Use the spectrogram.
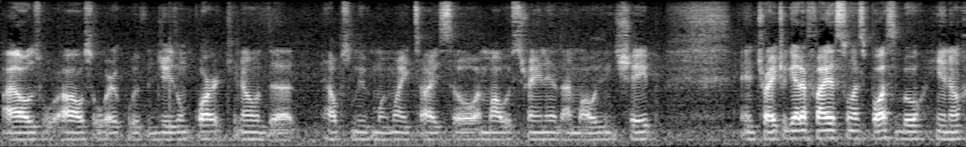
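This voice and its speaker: A man from Brazil with a Portuguese accent, speaking halting English full of "you know" in a casual interview. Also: medium pitch, monotone, creaky, a little hiss or hum. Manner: frequent "you know" fillers, halting non-native English. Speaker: pro fighter.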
